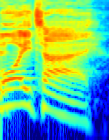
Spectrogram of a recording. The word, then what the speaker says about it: Muay Thai: Muay Thai.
